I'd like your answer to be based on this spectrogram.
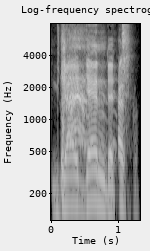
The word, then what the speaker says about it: Gigandet: Gigandet. Is that right? Cam Gigandet? Do I have it right? – Yeah, that's nailed it. Gigandet. – Gigandet.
